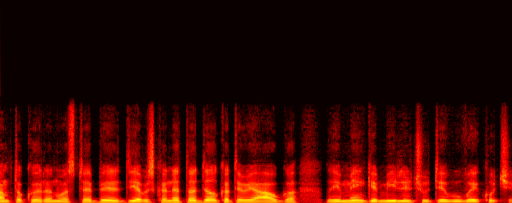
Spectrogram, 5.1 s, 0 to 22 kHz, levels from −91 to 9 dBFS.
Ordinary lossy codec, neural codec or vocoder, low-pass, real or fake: Opus, 64 kbps; codec, 24 kHz, 0.5 kbps, DualCodec; 10.8 kHz; fake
